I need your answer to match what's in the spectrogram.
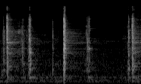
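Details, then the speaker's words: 1967 Williams Magic City electromechanical pinball, number one score reel after shortening its weak spring by about four coils and rebending the end: crisp even clicks, about eight in under two seconds, no drag; reel now steps smoothly. "I actually had to shorten this spring I think it was weak I cut off about I don't know about four coils of the spring and bent the end on the right and now it's really pretty smooth seems to be the spring is working just fine pulling"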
